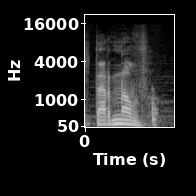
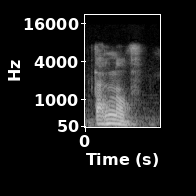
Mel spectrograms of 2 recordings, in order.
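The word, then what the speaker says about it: Tarnów: Y hoy vamos a visitar Tarnov. – Así es, Tarnov, que los judíos, tú sabes que a veces se modificaban levemente, pronunciaban Torna o Tarno, pero bueno, Tarnov, que se encuentra en Galicia, en Polonia, a algo más de 70 kilómetros al este de Cracovia.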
